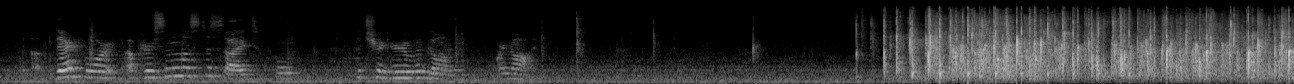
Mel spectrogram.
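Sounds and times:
small audience clapping: 8.5 - 12.9.

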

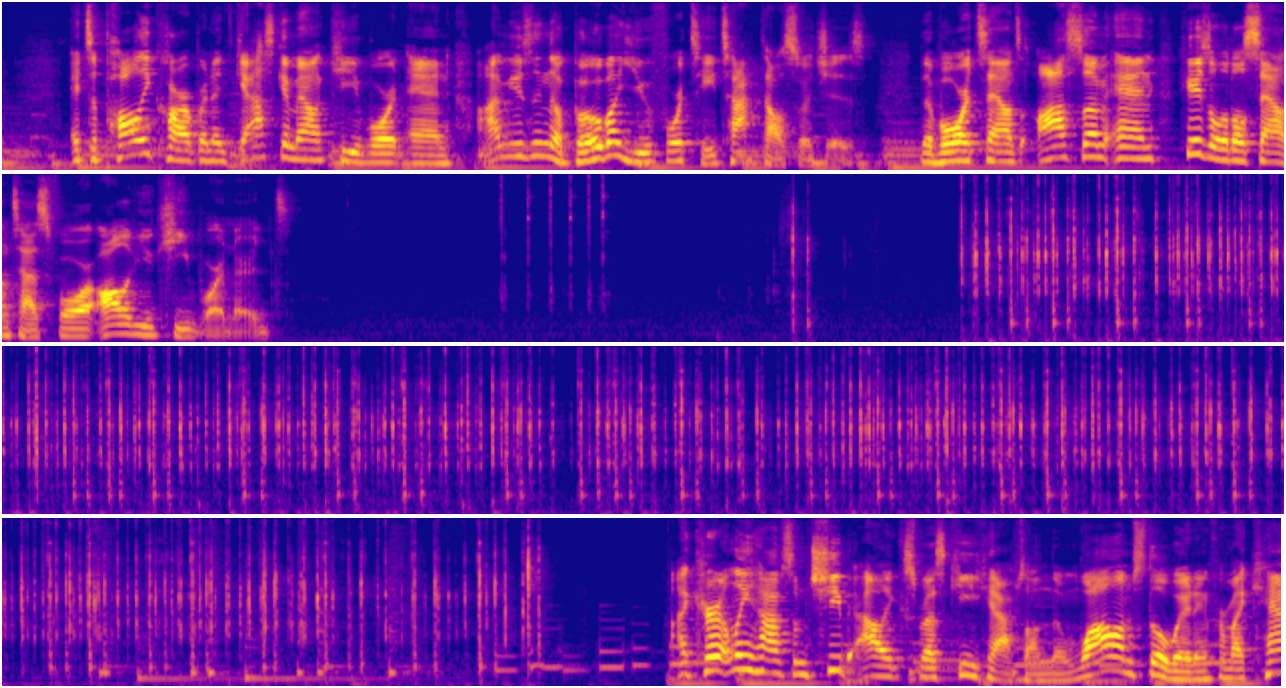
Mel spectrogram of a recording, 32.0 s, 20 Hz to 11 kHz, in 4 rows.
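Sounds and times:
mechanical keyboard typing: 11.2 - 11.9, 12.8 - 13.1, 14.0 - 27.6.

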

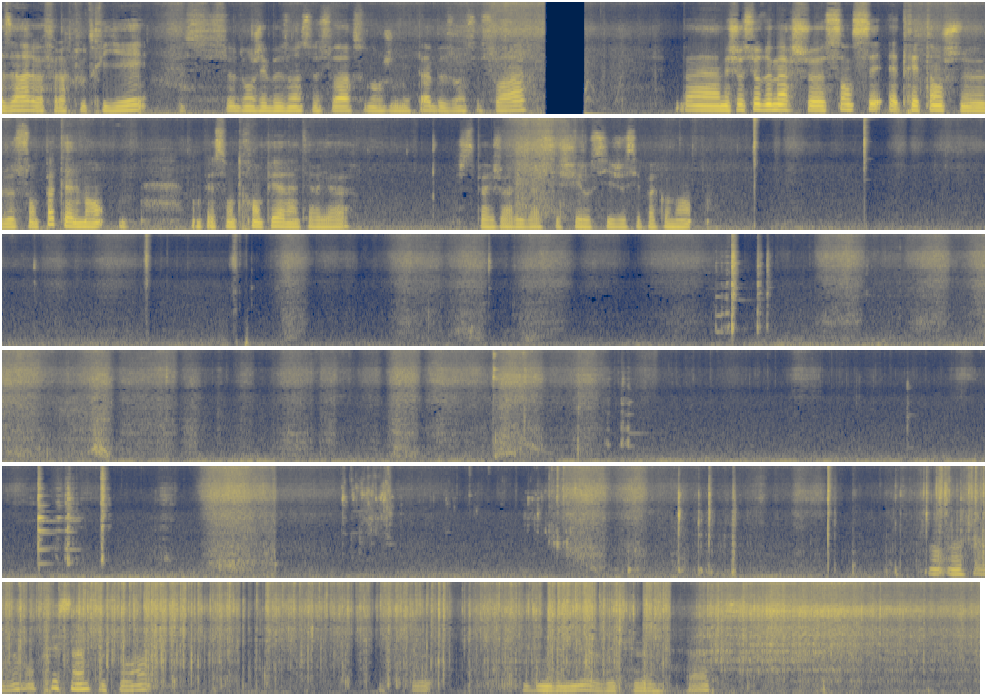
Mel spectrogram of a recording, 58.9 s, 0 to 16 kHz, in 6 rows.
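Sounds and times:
water pouring from plastic bottle: 44.5 - 45.1, 48.4 - 58.9.

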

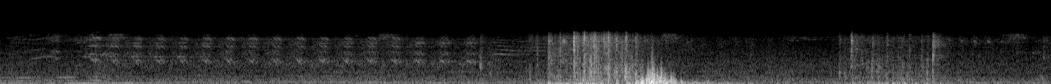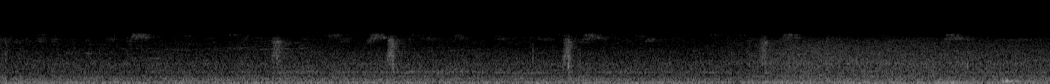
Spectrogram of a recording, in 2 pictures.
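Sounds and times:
faint bird calls: 0.0 - 6.0, 9.4 - 18.6
pigeon wings clattering: 4.8 - 6.7, 8.4 - 9.6.

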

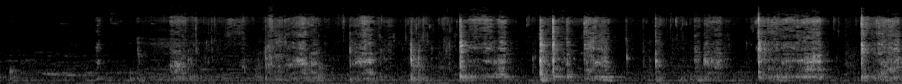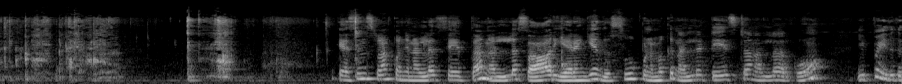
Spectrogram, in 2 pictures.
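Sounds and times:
ladle sloshing water in pot: 1.4 - 12.5
ladle clinking against pot: 2.6 - 10.2.

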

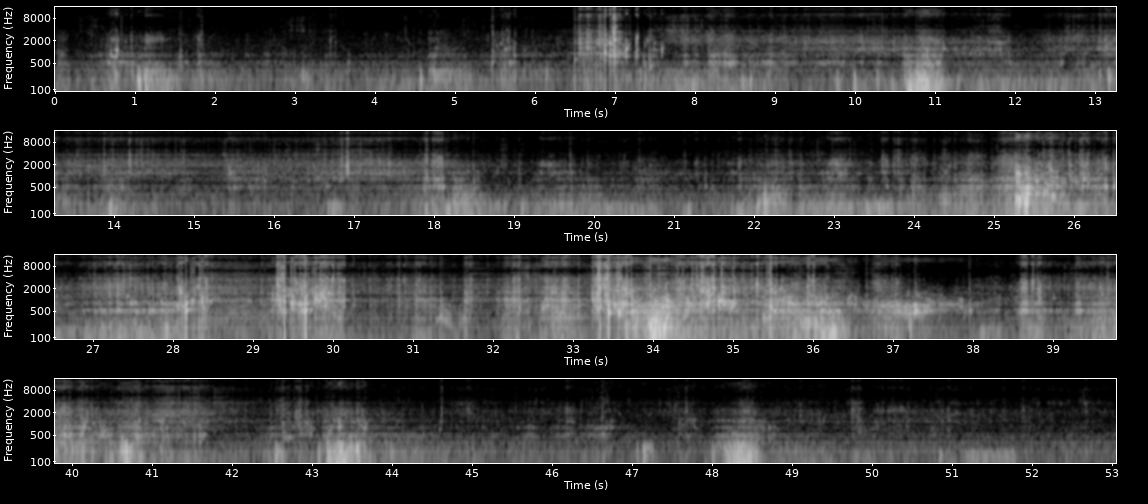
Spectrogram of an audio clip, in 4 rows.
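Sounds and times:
water sloshing underwater: 0.0 - 53.0
water splash: 6.5 - 7.8, 25.0 - 41.8
churning splashes: 25.0 - 38.0.

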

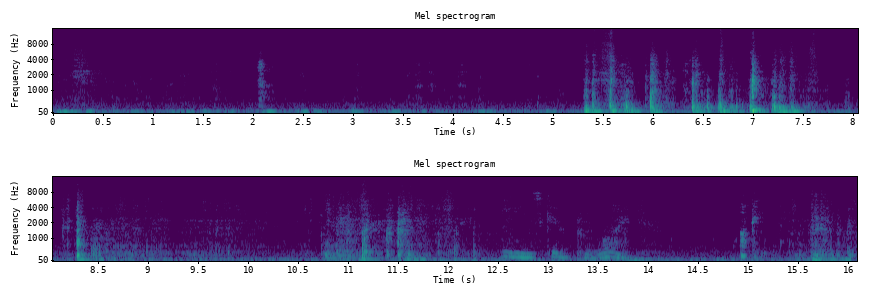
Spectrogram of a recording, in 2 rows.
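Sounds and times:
knock on cardboard box: 5.3 - 7.6.

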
